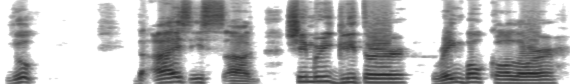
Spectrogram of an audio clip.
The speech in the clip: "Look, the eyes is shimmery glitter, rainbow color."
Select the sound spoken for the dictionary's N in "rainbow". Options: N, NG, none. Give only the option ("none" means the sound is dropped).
N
